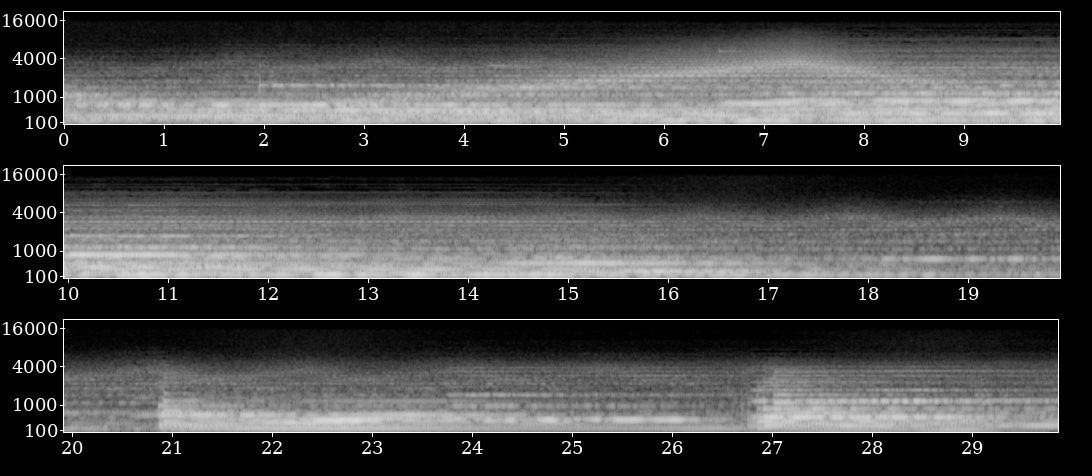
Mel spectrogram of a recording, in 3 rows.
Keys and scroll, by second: 1.0 t, 1.2 r, 1.3 Return, 2.5 t, 2.9 r, 3.1 Return, 5.6 2, 14.4 ctrl+z, 17.8 ctrl+z, 21.4 ctrl+d, 21.5 Escape, 22.5 Escape, 26.8 F1.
